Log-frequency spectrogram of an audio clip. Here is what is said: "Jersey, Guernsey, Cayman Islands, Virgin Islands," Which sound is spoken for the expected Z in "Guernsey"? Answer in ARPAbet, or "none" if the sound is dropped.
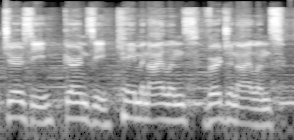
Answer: Z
